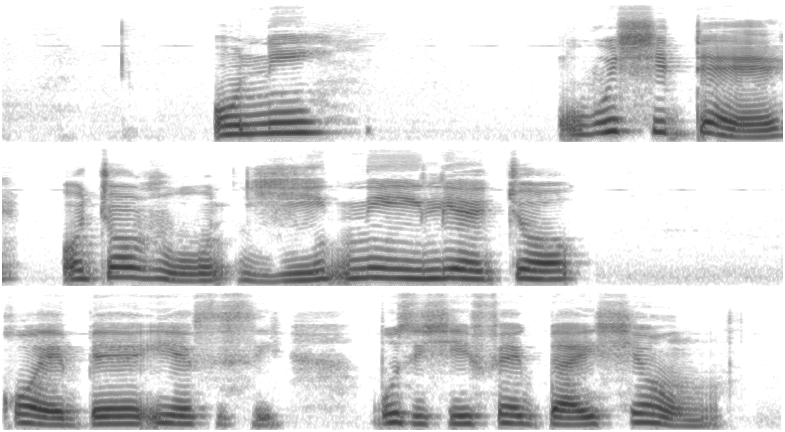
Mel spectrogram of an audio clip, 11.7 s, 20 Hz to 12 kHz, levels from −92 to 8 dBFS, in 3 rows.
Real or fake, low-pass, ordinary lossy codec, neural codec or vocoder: real; 10.8 kHz; none; none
